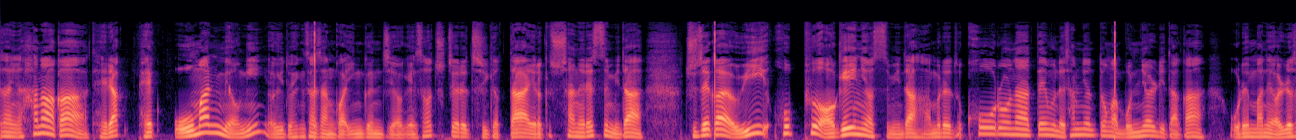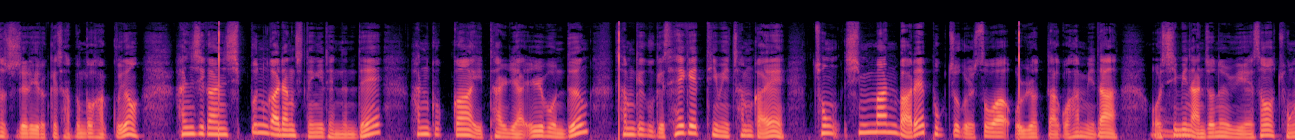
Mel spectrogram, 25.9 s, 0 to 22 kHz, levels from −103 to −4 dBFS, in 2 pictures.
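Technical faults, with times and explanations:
3.14, 7.14, 11.14, 15.14, 19.14 and 23.15 s, file header played as audio: the speech arrives in 4-second pieces joined without stripping each piece's WAV header, so those header bytes play as raw samples, producing a sharp, loud click at every seam regardless of the speech underneath.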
